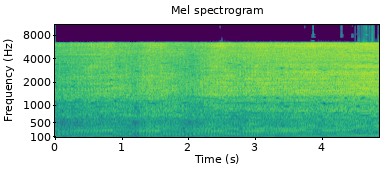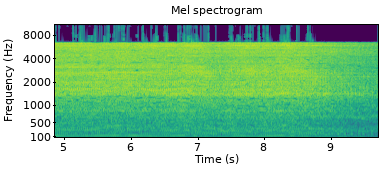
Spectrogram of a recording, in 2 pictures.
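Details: 1989 Honda Fourtrax 300, first start after a frame-off restoration: a steady, even single-cylinder beat with a clean rise on throttle and no knocks or rattles. Normal running.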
